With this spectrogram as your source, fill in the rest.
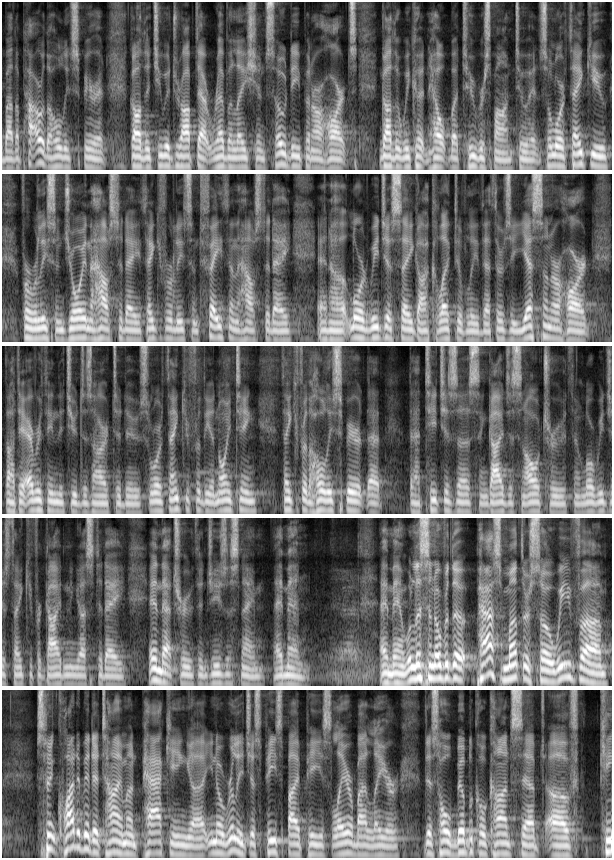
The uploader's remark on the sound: recorded on Sunday, January 6, 2019, during service at The Anchor Church in Rockport, Maine.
